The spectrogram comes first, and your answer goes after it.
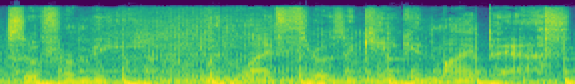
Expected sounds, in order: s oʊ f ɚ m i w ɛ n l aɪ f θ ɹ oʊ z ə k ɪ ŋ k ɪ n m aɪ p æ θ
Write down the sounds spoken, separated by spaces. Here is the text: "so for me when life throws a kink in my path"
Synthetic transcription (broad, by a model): s oʊ f ɚ m i w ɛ n l aɪ f θ ɹ oʊ z ə k ɪ k ɪ n m aɪ p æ θ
